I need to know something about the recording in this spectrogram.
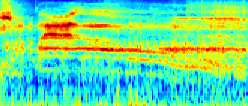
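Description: A cat's single long, drawn-out yowl that slowly falls in pitch, starting about half a second in. It is the sound of an angry female cat, annoyed by the kittens around her.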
